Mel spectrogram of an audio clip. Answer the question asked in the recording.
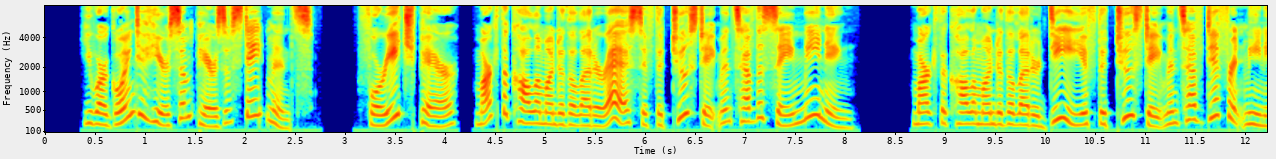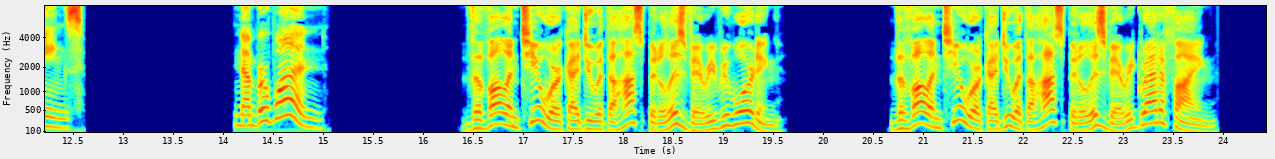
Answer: Same is the correct answer.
